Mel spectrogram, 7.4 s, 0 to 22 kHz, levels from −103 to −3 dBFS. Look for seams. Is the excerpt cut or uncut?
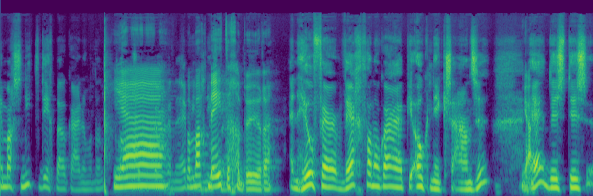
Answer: uncut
